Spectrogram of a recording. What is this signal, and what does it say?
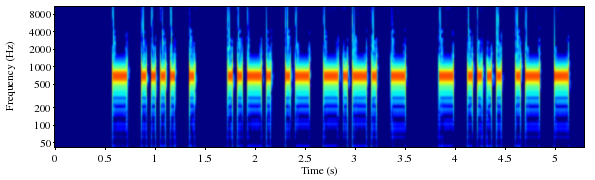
Morse code, heard as a keyed tone, about 25 wpm, 700 Hz. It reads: THE FACT THAT
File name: practice / 25wpm / Sentences with 4-Word Phrases - 25wpm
